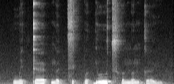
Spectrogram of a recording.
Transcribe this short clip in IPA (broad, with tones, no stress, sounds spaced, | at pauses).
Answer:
w ɪ˨ k̚ t̪ œː˧ k̚ ŋ ɵ˨ t̚ t͡s ɪ˧ k̚ p ʊ˨˥ k̚ j uː˥ t͡sʰ ʊ˨˥ ŋ ʊ˧ ŋ k ɵ˨˩ ɥ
